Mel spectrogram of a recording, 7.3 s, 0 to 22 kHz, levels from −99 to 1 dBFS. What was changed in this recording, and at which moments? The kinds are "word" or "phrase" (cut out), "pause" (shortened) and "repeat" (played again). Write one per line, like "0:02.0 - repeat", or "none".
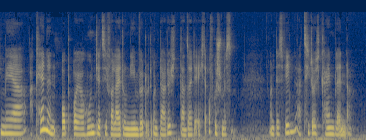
0:03.0 - word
